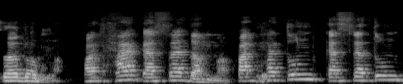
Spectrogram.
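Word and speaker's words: كسرة: ফাতহা কিন্তু পুরাটা উচ্চারণ করব আমরা শেখার জন্য। ফাতহাতুন। আর এইটাকে বলা হবে কাসরাতুন।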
